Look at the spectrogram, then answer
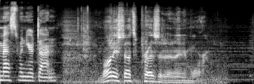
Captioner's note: sighs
